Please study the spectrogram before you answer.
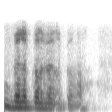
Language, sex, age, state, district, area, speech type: Kashmiri, male, 18-30, Jammu and Kashmir, Anantnag, rural, conversation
